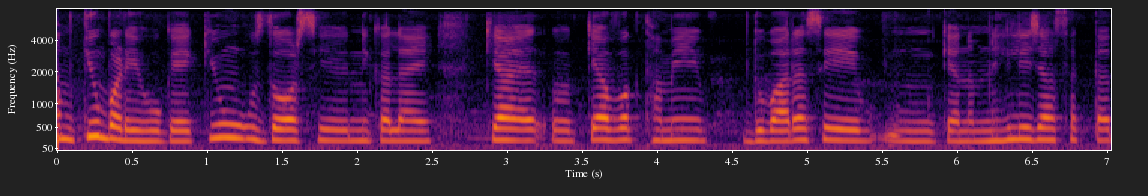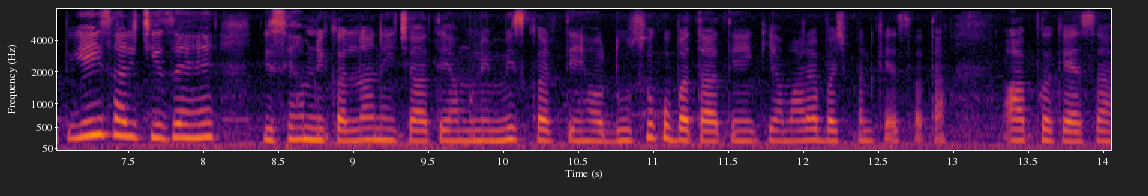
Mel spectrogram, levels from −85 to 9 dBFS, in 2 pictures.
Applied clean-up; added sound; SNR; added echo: none; none; none; none.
